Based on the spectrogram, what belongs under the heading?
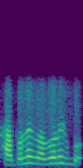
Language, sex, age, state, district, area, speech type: Assamese, female, 45-60, Assam, Dhemaji, rural, conversation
